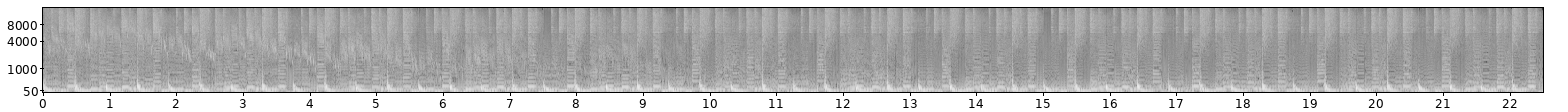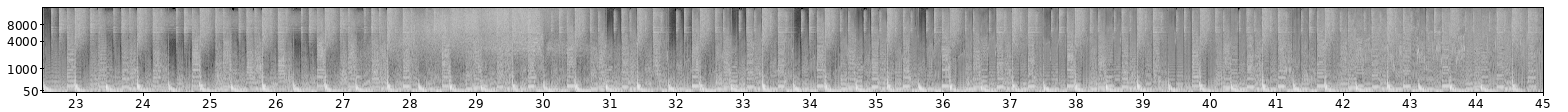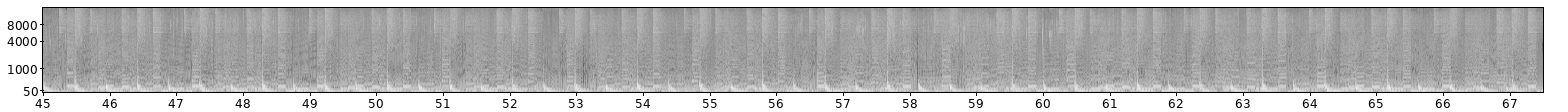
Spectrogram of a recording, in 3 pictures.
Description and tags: Arturia Acid Chorus Loop
Created With:
Arturia Minibrute
Arturia Drumbrute
Novation Circuit (Drums Only)
February 2019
